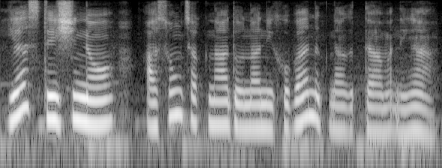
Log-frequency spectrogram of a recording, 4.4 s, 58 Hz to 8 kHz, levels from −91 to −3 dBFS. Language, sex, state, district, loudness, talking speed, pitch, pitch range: Garo, female, Meghalaya, West Garo Hills, -16 LUFS, 95 wpm, 205 Hz, 180-235 Hz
